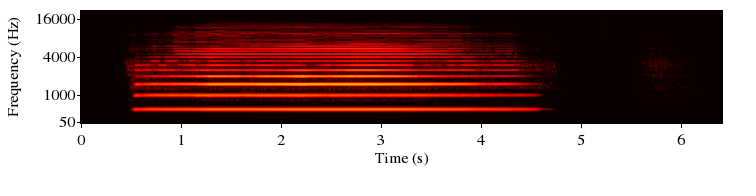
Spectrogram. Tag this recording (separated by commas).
Music, Wind instrument, Musical instrument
